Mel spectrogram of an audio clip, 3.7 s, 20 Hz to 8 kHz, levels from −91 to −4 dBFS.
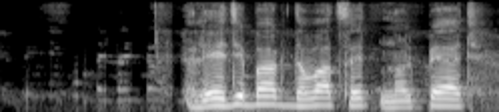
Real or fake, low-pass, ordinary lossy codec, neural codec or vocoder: real; 7.2 kHz; none; none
